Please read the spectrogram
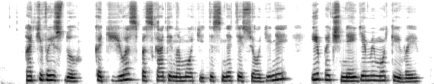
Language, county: Lithuanian, Klaipėda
